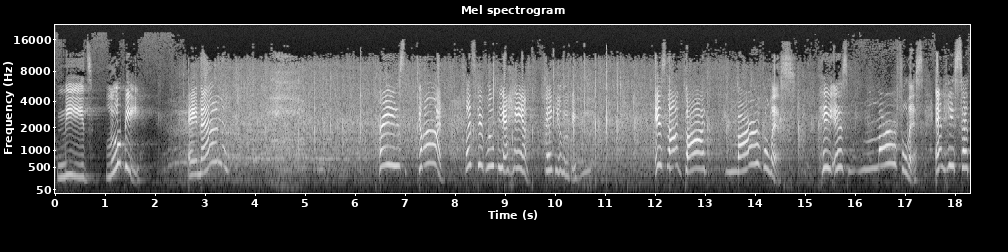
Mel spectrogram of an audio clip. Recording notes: given at the 17th Magnificat International Leaders Conference in Pittsburgh, PA in October 2023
